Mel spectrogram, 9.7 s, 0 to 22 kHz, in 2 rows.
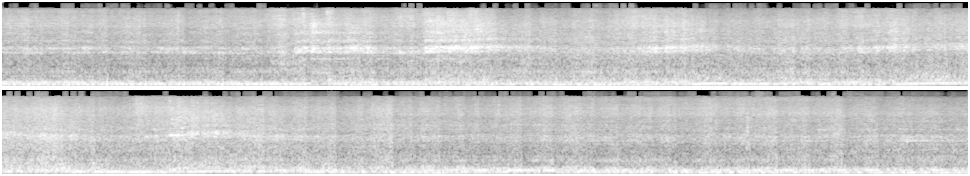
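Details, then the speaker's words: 1970 GMC truck with new exhaust: new manifold studs and gaskets both sides, 2.5 in tubing to mufflers, 2 1/4 in tailpipes over the rear end: deep, steady, not too loud rumble with smooth throttle blips, no rasp, leaks or rattles; normal. "Not too loud, not too obnoxious. Nice, good rumble to her."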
